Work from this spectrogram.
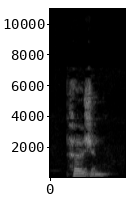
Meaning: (adjective) 1. Of, from, or pertaining to Persia 2. Of or pertaining to the Persian people 3. Of or pertaining to the Persian language
- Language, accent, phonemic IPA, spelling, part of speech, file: English, Southern England, /ˈpɜː.ʒən/, Persian, adjective / noun / proper noun, LL-Q1860 (eng)-Persian.wav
